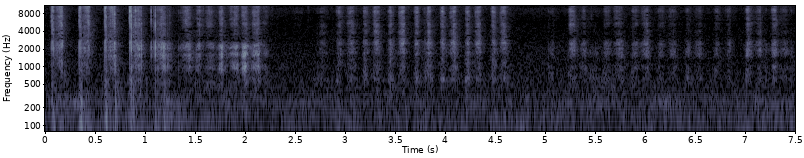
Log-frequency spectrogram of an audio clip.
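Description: Long blue nails scratch a small, round, flat, solid white soap bar in fast, crisp strokes. The strokes are loudest and brightest in the first two seconds, then continue as softer, rapid rhythmic scratching. A faint breath may also be heard.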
